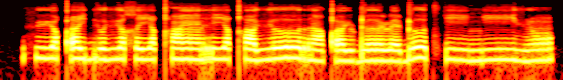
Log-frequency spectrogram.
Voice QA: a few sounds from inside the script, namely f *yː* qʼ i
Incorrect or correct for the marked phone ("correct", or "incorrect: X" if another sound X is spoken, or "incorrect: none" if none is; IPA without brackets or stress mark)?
correct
